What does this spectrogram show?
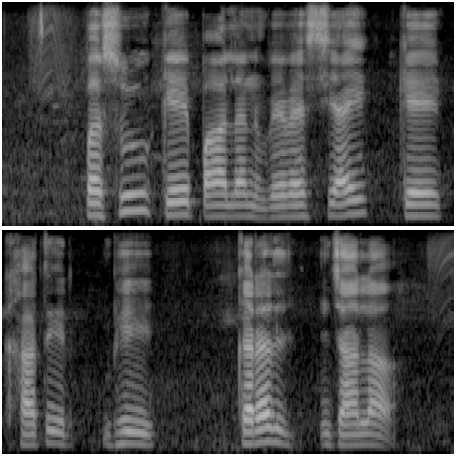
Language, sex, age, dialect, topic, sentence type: Bhojpuri, male, 18-24, Western, agriculture, statement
